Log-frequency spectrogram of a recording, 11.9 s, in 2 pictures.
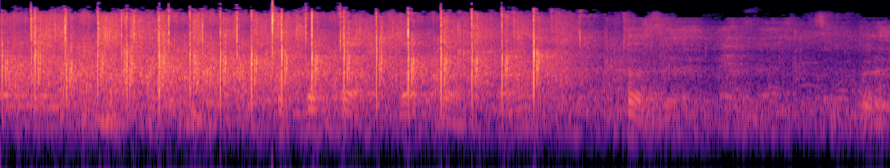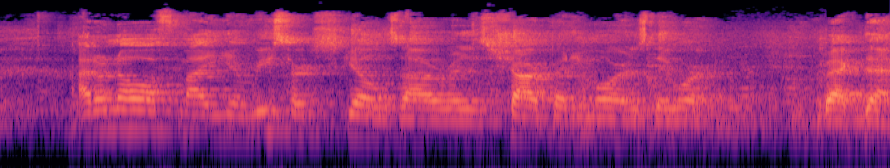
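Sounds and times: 
applause: 0:00.0 - 0:04.4
speech: 0:06.5 - 0:10.8, 0:11.4 - 0:11.8.

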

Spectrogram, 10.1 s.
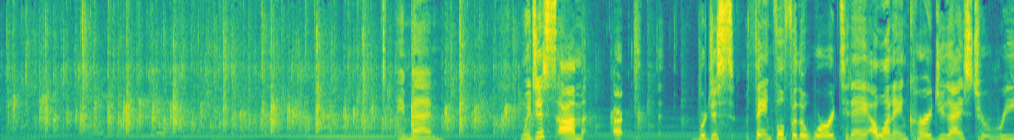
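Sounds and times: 
audience applause: 0:00.0 - 0:06.6
speech: 0:04.0 - 0:04.6, 0:05.2 - 0:10.1.

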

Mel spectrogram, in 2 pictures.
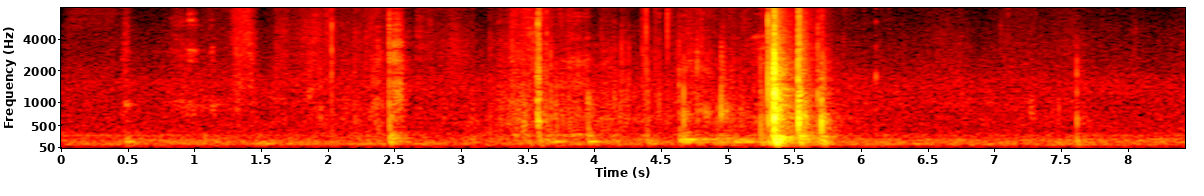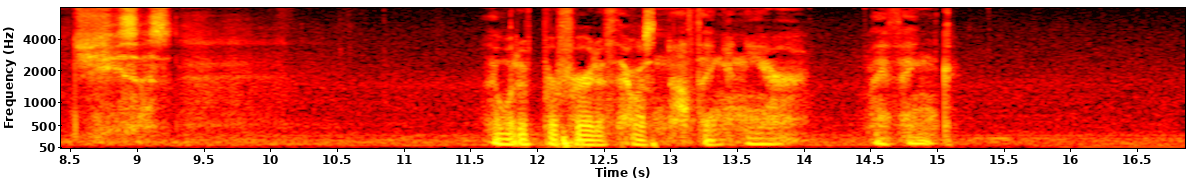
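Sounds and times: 
quiet handling and faint rustles: 0:00.4 - 0:05.8
box opening thunk: 0:04.9 - 0:05.8
speech: 0:11.8 - 0:15.2.

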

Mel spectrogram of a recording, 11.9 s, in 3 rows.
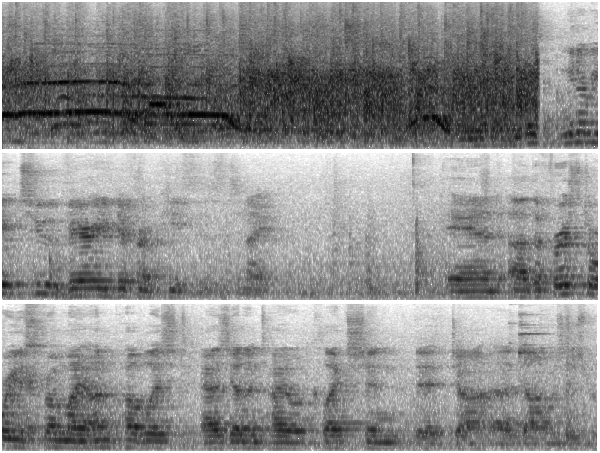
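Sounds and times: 
audience applause at a book reading: 0:00.0 - 0:03.6
speech: 0:04.0 - 0:11.9.

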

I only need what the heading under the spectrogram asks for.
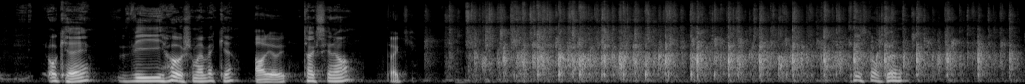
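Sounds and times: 
speech: 0:00.5 - 0:04.3, 0:08.6 - 0:09.2
applause from a group: 0:04.2 - 0:10.2.

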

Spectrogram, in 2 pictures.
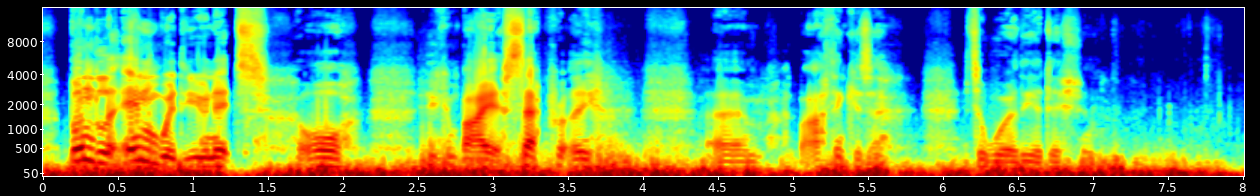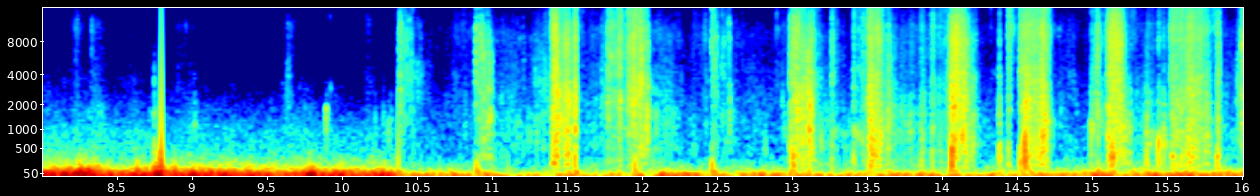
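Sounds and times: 
speech: 0:00.2 - 0:07.4
footsteps crunching through snow: 0:09.6 - 0:15.9.

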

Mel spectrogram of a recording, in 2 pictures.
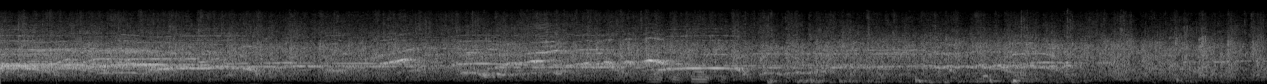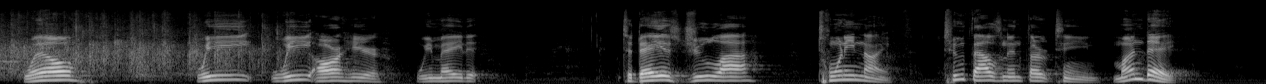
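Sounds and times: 
audience applause: 0:00.0 - 0:15.7
speech: 0:12.9 - 0:13.6, 0:14.6 - 0:17.6, 0:18.9 - 0:20.3, 0:21.0 - 0:21.6, 0:22.2 - 0:24.5.

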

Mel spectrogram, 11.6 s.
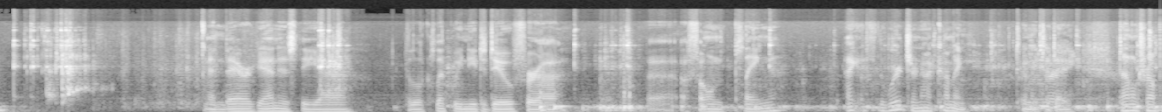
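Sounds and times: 
speech: 0:02.0 - 0:11.6
ice added to a bourbon cocktail: 0:05.8 - 0:11.6.

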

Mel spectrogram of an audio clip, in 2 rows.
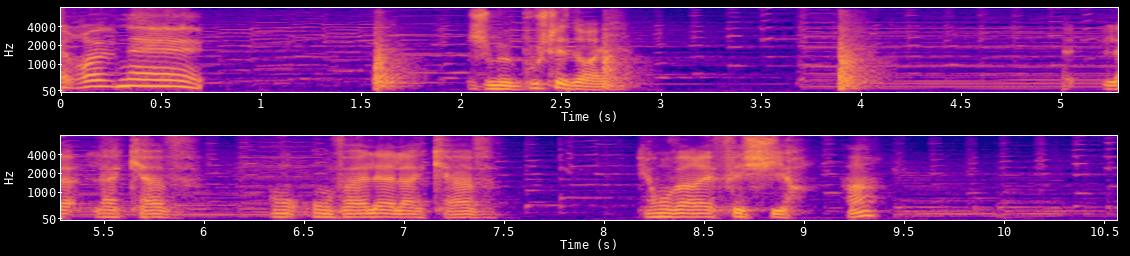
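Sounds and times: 
speech: 0:00.0 - 0:00.8, 0:02.0 - 0:02.9, 0:05.2 - 0:07.5, 0:08.2 - 0:09.6
banging on a door: 0:01.6 - 0:01.9, 0:02.7 - 0:03.0, 0:03.8 - 0:04.2
droning musical tone: 0:03.7 - 0:07.3.

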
